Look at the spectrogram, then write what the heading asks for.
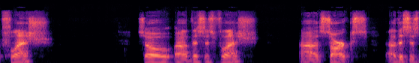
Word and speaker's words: sarx: Sarx, Sarx. Oh, well, that's nice. Put a little trill into the R.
